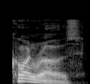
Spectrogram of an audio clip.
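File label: "cornrows", English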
